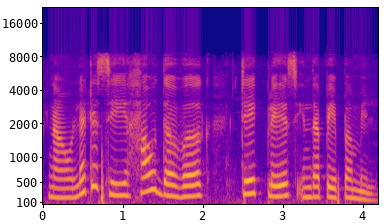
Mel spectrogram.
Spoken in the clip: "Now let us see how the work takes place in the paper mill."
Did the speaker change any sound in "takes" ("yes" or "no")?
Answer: yes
